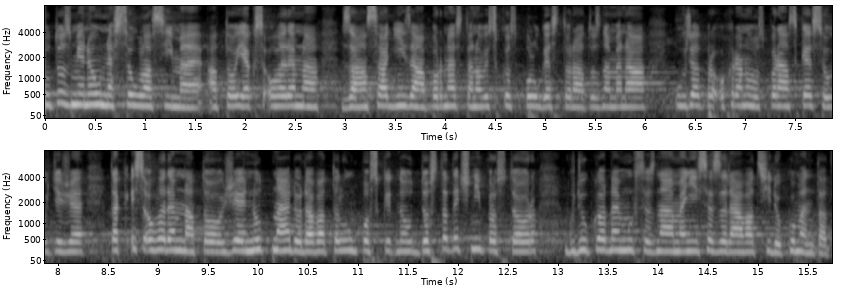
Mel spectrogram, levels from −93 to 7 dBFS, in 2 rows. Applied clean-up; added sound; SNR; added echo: none; none; none; none.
